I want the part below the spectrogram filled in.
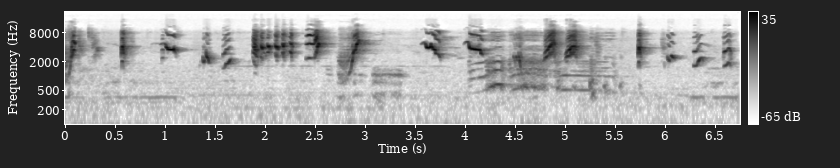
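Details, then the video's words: Long-tailed shrike mimicking canary and numerous other birds. A quick medley of high chirps, warbled twitters and slurred whistles runs into a burst of harsh, buzzy, rattling notes, then returns to bright chips. "cendet gacor nembak nembak rapat isian kenari dan banyak jenis burung yang masuk masteran"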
